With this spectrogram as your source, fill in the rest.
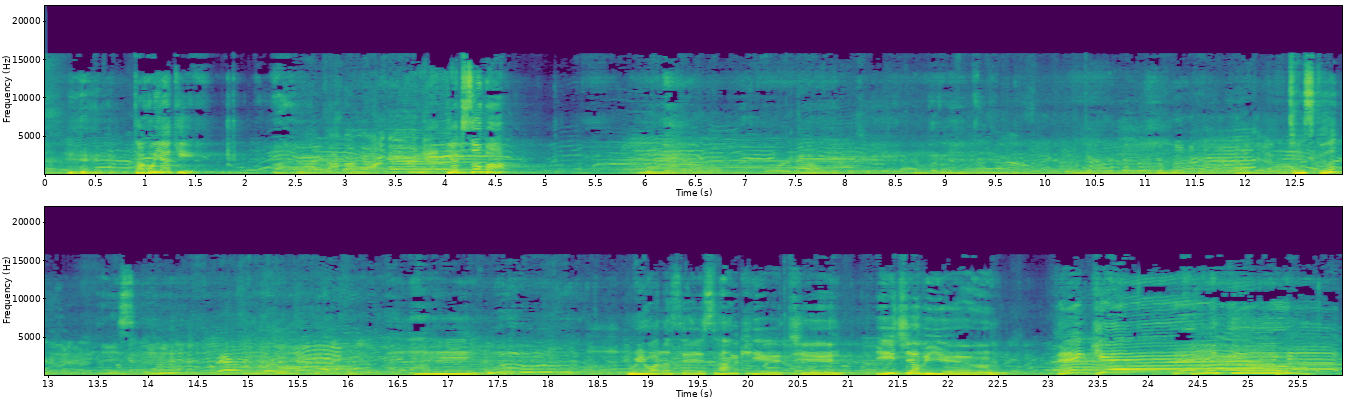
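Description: Young men sing together through loudspeakers outdoors.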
